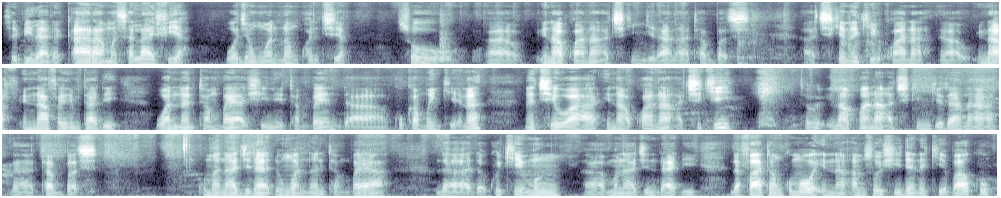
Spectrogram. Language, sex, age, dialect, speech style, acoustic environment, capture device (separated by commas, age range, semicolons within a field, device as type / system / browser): Hausa, male, 35-44, Nigeria - Kano, excited; happy, silence, mobile / Linux / Chrome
